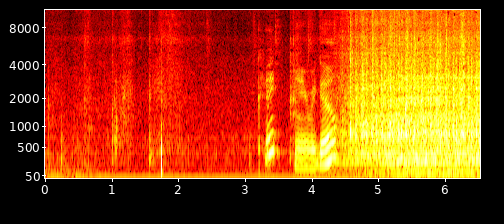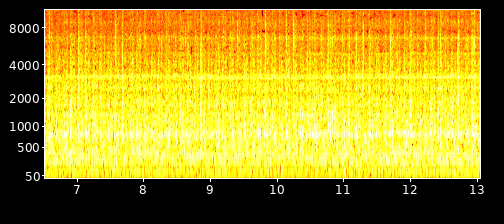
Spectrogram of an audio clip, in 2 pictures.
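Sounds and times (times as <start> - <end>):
sewing machine running: 4.4 - 13.0.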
